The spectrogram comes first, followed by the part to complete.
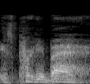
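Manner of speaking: low, hushed, ominous voiceover voice. Speaker closing a talk recalls a favourite TV show's opening, ominous voice. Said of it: "the ominous voice said".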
